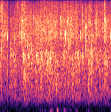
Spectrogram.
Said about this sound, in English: Let's give him a round of applause for that.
